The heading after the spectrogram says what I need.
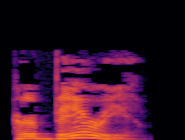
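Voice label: "herbarium", British English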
